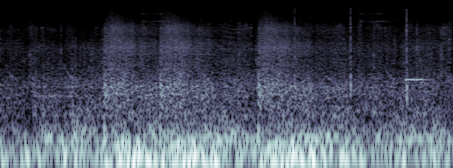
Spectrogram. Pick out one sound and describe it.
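A sniper rifle fires loud, sharp shots.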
